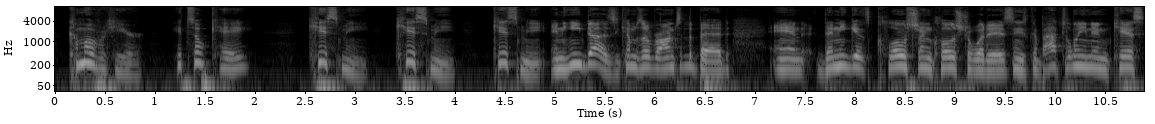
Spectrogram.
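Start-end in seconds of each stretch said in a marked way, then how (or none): 0.1-4.9 slow, drawn-out, thin, wispy coaxing voice. Retelling how Jamie Lee Curtis calls Kenny over from the corner, Jamie Lee Curtis wispy voice. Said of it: "in a very, like, wispy type voice".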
